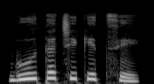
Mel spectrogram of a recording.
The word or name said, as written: ಭೂತಚಿಕಿತ್ಸೆ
